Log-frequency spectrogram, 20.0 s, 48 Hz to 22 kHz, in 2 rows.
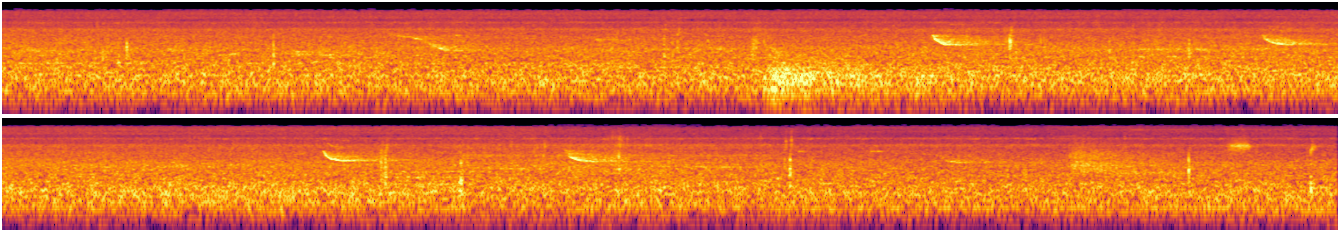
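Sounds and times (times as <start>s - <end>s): steady outdoor hiss: 0.0s - 20.0s.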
